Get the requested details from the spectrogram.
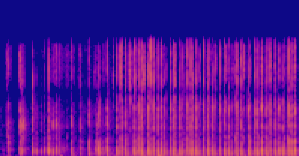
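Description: A full plastic Vaseline petroleum jelly jar with a blue plastic lid is tilted in the hands while long nails scratch fast along the label and the lid rim. The result is a rapid stream of dry, crackly scrapes and ticks with a bright top and almost no low end. The scratches are sparser at first and grow denser and steadier after about a second and a half.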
